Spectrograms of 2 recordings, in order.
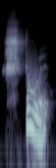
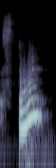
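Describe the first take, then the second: First: Slow "Stuhl" opening on SH, "shtool". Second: "Stuhl" with a plain hissed S, "stool", rising; wrong S in Stuhl. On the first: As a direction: say "Stuhl" as "shtul", falling, hushed SHT onset. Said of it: "digo Stuhl". ("Stuhl" con SH inicial, "shtul") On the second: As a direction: say "Stuhl" as "stul", S instead of SH. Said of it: "No digo Stuhl". ("Stuhl" con S simple, "stul") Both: Shown as a demonstration.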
